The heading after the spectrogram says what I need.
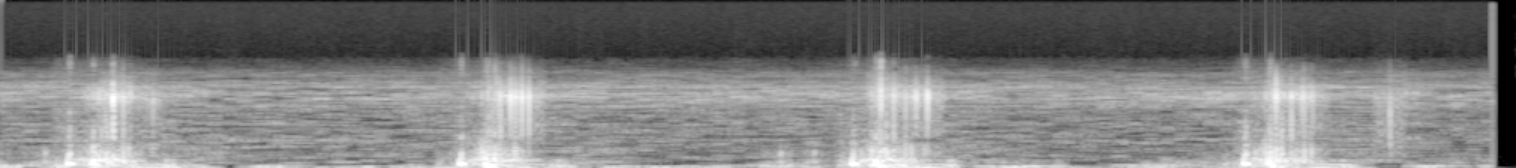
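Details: Crackles in a reference recording used for a pediatric respiratory assessment teaching demonstration: four breaths with brief popping crackles over a steady mechanical buzz artifact.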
